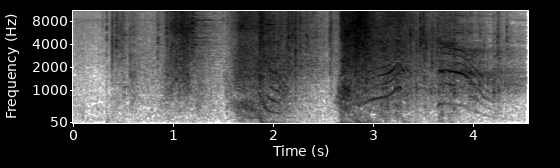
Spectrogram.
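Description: A sword swishes and clangs against bone.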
